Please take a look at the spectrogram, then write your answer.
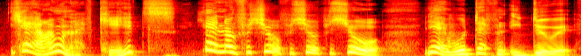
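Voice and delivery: high, breezy, insincere yes-yes; fake eager agreement. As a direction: promise it brightly without meaning it. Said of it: "you're telling the partner".

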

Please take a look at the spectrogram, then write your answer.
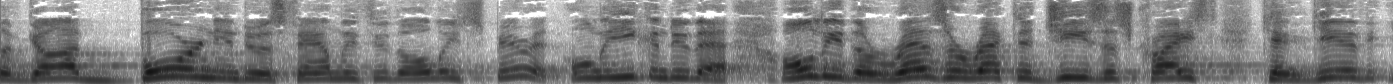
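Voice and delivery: fervent pulpit delivery; preaching at full force. Acted. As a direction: lift the congregation, preach it high. Preaching climax, raised voice.

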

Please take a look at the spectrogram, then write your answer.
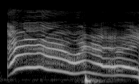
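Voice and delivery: very high imitated wail; mock kid wail. Parent imitating kids mid-tantrum, mock high wail.

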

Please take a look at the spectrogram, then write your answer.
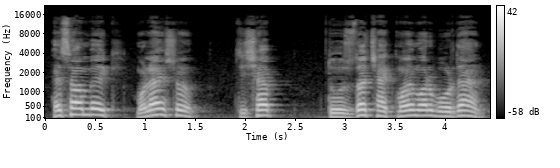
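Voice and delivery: loud, high shout; shouting to wake his friend. A narrator's reading. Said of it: "فریاد زد".

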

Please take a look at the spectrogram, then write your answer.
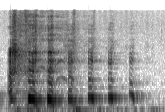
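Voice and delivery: loud high real laugh; burst of laughter. Real, not acted. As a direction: crack up laughing at your own joke. Laughs at her own crude joke. (éclat de rire aigu et fort)

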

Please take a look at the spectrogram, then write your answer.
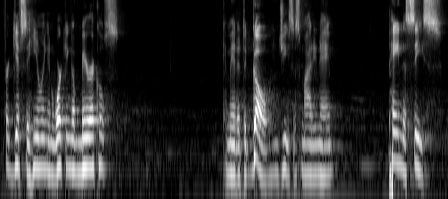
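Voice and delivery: loud commanding healing prayer, preached; laying a curse. Acted. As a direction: cast out sickness with full force. Prayer for healing, rebuking illness.

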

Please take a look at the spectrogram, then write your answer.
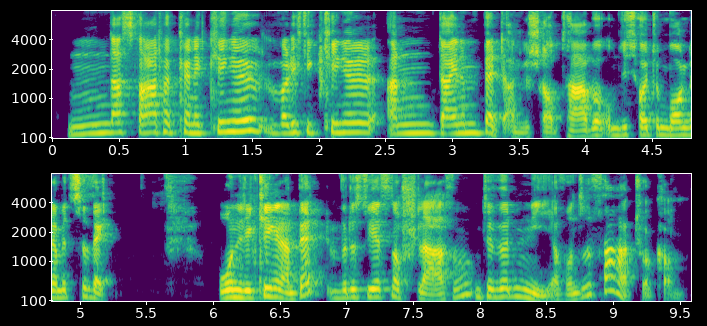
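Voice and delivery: high, insistent character voice; Ernie, justifying himself. Acted. Ernie explaining to Bert why the bell is on the bed, justifying himself. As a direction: explain it all in a sustained high voice.

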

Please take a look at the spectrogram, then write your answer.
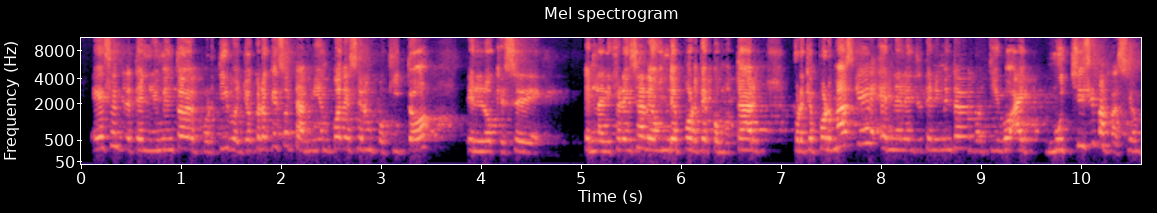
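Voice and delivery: ordinary talk, nothing marked

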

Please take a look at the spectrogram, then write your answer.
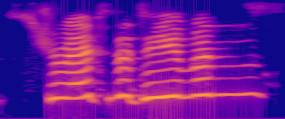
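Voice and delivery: very high, laughing incredulity; cracking up. Real, not acted. Telling friend about the exorcism suggestion, cracking up. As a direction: echo it in a squeal of amusement.

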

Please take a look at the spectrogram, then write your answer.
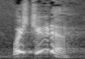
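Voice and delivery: high, sharp "Where's Judah?"; wife asking. Retold or imitated. Wife asks where son is.

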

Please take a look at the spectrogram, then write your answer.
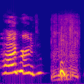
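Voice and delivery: high loud call across the room. Real, not acted. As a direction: shout the nickname out. Calling out the nickname.

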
